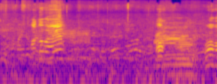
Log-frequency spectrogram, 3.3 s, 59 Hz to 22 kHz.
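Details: Sahiwal breed bulls for sale at a busy cattle market in Comilla, Bangladesh, 9 January. Short bellowing moos break out, one early, one in the middle and one at the end, among men talking nearby.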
